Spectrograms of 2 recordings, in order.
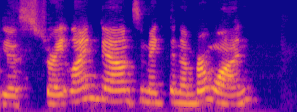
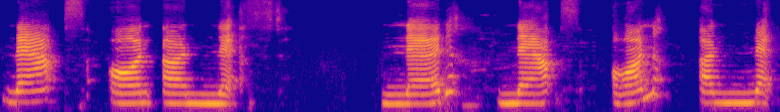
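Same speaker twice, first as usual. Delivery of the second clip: each word of "naps on a nest" slow and separate; slow reading; much slower than usual. Shown as a demonstration. Teacher reads a sentence slowly for kids. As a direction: read it out word by word. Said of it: "on the bottom we have Ned".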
